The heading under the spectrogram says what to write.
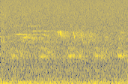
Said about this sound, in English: A lot of crows in the distance.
